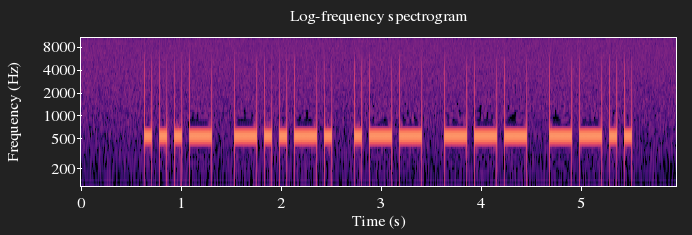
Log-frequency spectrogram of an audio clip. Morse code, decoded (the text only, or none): V/WOZ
